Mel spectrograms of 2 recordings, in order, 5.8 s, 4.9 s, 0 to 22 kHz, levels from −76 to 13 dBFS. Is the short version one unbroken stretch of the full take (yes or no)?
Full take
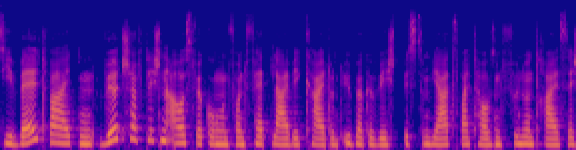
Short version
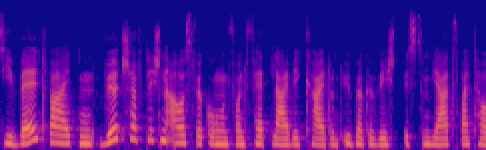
yes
